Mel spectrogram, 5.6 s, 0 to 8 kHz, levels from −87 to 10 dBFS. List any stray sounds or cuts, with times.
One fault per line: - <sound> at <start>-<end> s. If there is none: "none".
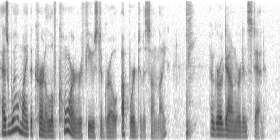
- thud at 3.7-3.9 s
